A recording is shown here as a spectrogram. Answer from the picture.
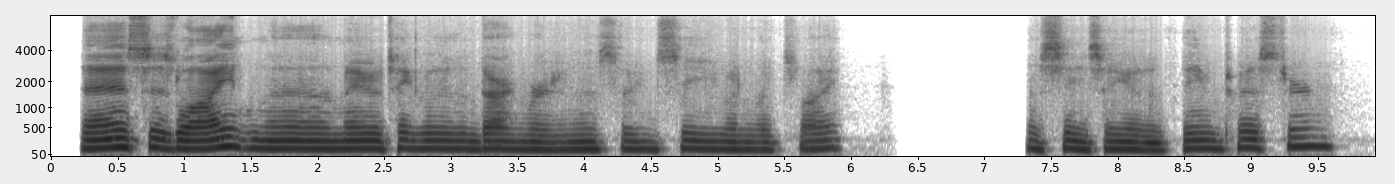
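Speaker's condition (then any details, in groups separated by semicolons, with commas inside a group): Parkinson's disease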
